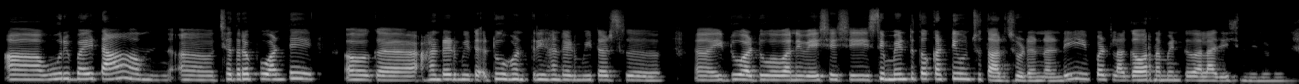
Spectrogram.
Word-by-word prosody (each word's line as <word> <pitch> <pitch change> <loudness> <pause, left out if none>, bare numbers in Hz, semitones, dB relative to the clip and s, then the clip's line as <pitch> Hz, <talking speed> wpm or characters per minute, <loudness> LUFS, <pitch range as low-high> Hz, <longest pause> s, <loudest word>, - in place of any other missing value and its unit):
ఆహ్, 225 -1 +3 0.2
ఊరి 260 0 0
బయట 250 0 +1 0.3
హ్మ్, 235 -3 -1 0.4
ఆహ్, 205 -1 -3
చదరపు 245 +1 +2
అంటే 230 +4 -1 0.7
ఒక 210 0 -5 0.5
100 230 +1 +2
మీటర్, 220 - -1
టూ 250 - +3
హం 240 - +3
త్రీ 230 0 0
హండ్రెడ్ 215 -2 -1
మీటర్స్ 205 -1 -3 0.8
ఆహ్, 200 -1 0
ఇటు 215 +3 -3
అటు 210 +1 0 0.2
అని 205 0 -1
వేసేసి 210 +1 0 0.2
సిమెంట్‍తో 245 +1 +2
కట్టి 240 +2 -1
ఉంచుతారు 200 -7 0
చూడండిండి. 175 +3 -2 0.2
ఇప్పట్ల 220 -5 -2
గవర్నమెంట్ 200 -1 +1
అలా 180 0 +2
జేసింది 175 -2 -9
చూడం 165 0 -11
215 Hz, 135 wpm, -23 LUFS, 200-235 Hz, 0.8 s, ఆహ్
